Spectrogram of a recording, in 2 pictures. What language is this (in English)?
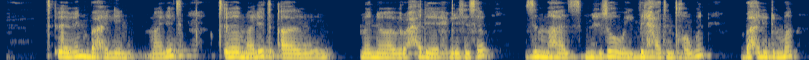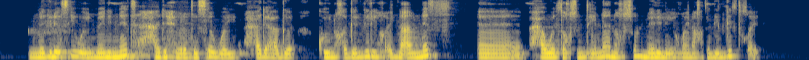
Tigrinya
